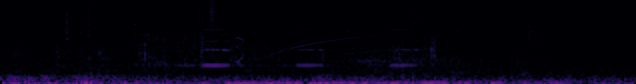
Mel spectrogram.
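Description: A motion tracker beeps in short, regular pulses.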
